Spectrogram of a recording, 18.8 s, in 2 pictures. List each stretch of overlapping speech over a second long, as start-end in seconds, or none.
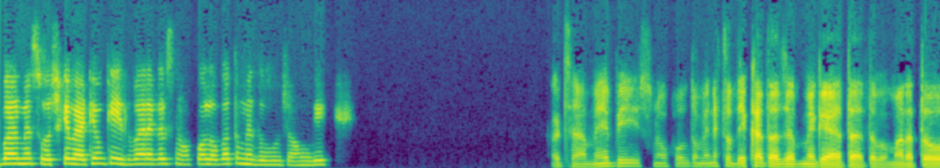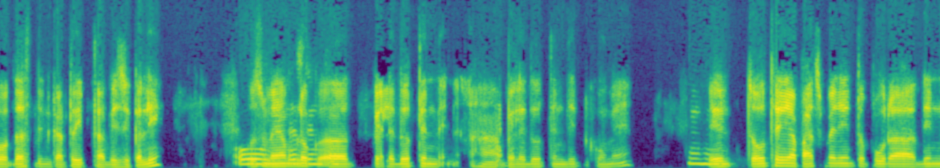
none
